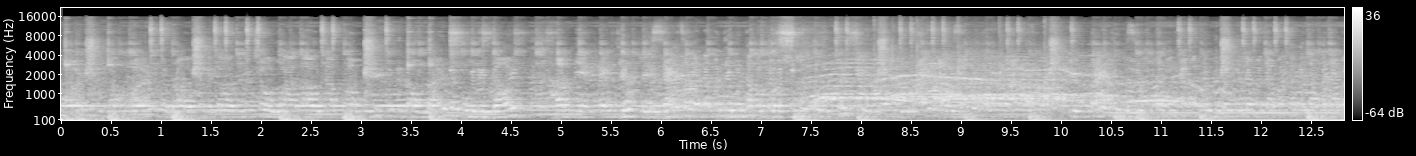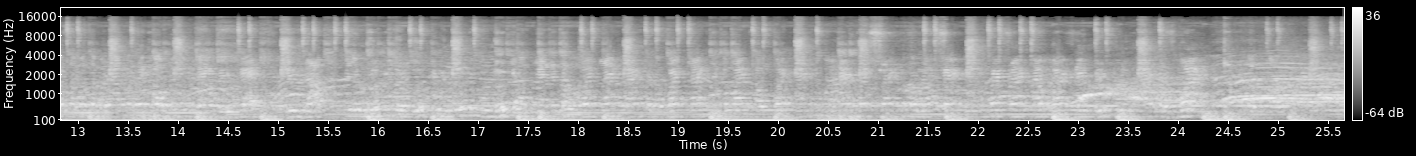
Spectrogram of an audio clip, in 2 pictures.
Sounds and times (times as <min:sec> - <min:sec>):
Music: 0:00.0 - 0:25.6.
